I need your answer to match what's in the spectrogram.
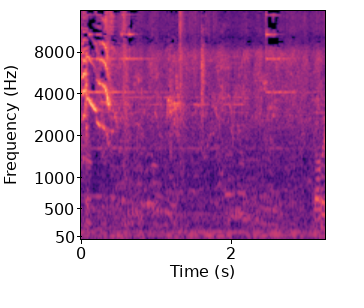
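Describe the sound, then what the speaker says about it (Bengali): Soft, low pigeon coos repeat at a bird market, over a steady background hum, with faint chirps and a murmur of voices nearby. "এটা গেন্দা কবুতর"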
